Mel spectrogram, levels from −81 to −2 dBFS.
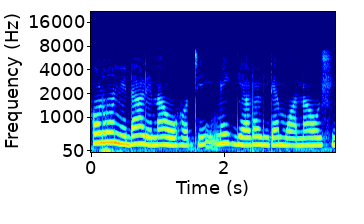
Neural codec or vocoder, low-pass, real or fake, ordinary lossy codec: codec, 16 kHz, 4.8 kbps, FACodec; 7.2 kHz; fake; MP3, 48 kbps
